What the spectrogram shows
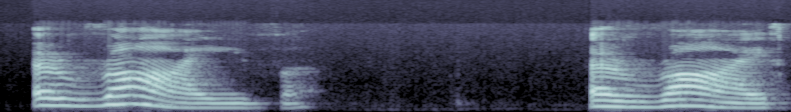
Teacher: the stress here is on the second syllable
